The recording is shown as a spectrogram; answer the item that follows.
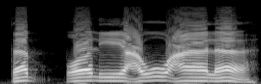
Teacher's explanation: Ain itu makhrajnya, tempat keluarnya adalah tenggorokan tengah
